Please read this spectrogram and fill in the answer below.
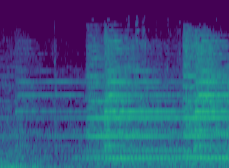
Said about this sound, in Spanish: Este es el único diálogo de Ártico. O sea, diálogo entre campanas. Casi no hay diálogos en Ártico.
